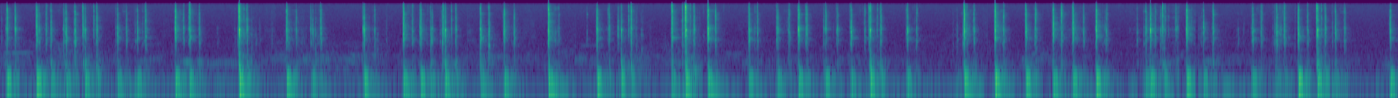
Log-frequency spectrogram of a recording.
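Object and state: Mechanical keyboard typing.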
